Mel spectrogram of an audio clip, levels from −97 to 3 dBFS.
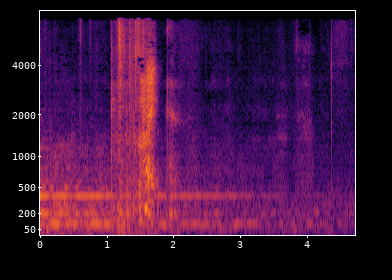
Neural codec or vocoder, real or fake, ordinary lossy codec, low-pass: codec, 16 kHz, 2 kbps, FreqCodec, smaller model; fake; MP3, 32 kbps; 7.2 kHz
